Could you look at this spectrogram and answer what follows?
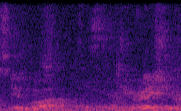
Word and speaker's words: Dubois: Boyd, is that how you pronounce that? Dubois. Dubois.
